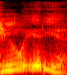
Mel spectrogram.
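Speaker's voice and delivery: muttering under breath. Retelling cursing another driver while angry at him: muttering under breath. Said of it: "under my breath".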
